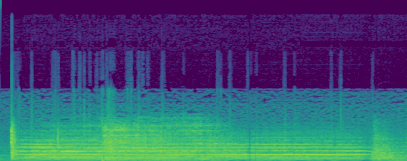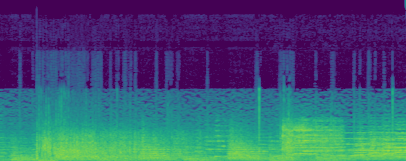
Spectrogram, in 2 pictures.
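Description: Submarine torpedoes fired in a naval TV drama sound effect: a loud, steady droning tone runs throughout, broken by several heavy bursting rushes of launch noise.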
